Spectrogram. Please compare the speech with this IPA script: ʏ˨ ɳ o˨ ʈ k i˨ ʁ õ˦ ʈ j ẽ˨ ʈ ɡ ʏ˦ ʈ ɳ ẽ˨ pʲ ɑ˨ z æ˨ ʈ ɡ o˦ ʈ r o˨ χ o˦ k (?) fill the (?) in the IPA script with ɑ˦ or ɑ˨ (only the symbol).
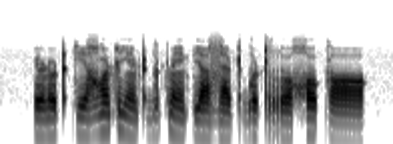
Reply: ɑ˨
